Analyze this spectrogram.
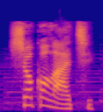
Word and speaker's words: chocolate: En cambio, la CH en portugués tiene el sonido de la SH del inglés que no existe en español. Chocolate. Chocolate. Chimpancé.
